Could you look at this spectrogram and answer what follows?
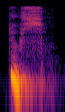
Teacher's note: The j sound has been changed to a d.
